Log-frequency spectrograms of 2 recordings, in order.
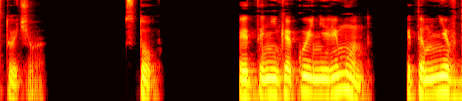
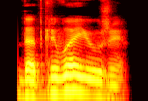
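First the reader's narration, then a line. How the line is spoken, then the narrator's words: Grumbling. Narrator (Russian): проворчала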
